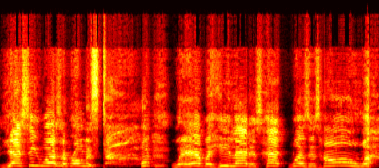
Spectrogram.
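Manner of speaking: half sing it out, laughing; laughing shout. Real, not acted. Echoing a viewer's song line about her dad, shouted high with laughs.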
